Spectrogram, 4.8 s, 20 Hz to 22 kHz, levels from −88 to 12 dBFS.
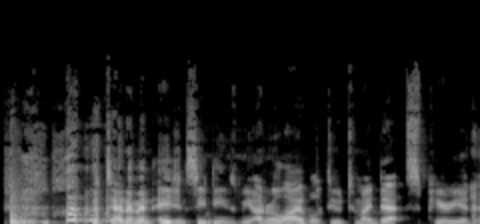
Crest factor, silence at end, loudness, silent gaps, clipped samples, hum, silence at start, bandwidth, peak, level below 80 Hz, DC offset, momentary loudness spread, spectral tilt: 18 dB; 0 s; -20 LUFS; none; under 0.1%; none; 0.05 s; 15.5 kHz; -2 dBFS; -62 dBFS; under 0.1%; 11 LU; -3.5 dB/octave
